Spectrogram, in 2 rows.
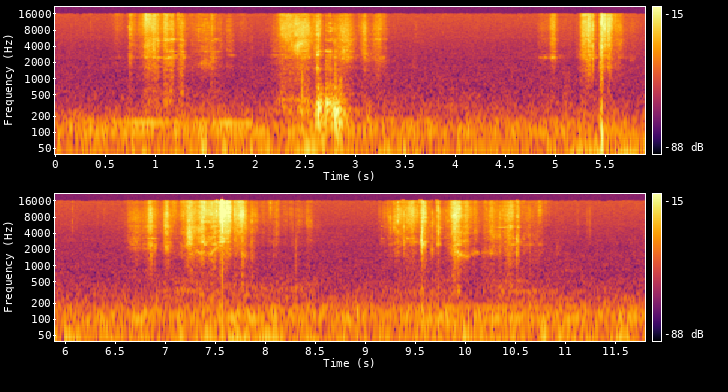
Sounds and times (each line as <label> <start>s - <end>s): Brick handling sounds 0.8s - 3.3s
